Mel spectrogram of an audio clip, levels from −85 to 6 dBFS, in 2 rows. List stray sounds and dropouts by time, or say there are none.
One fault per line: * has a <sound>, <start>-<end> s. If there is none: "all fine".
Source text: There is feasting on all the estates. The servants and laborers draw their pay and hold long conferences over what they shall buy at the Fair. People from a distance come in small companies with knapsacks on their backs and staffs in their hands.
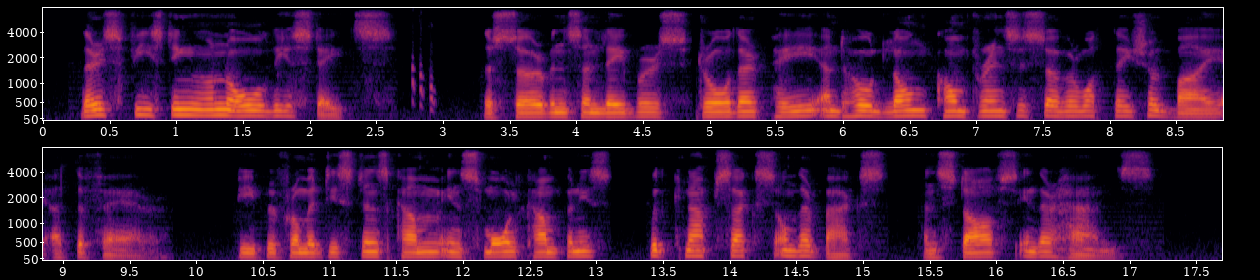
* has a chirp, 2.8-3.0 s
